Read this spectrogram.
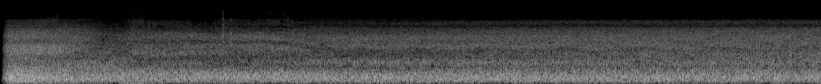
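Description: Water rushes steadily over a weir nearby.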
